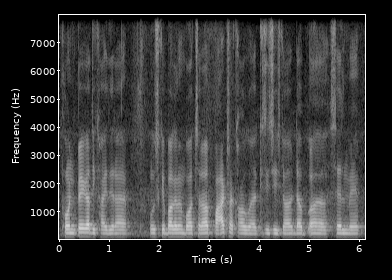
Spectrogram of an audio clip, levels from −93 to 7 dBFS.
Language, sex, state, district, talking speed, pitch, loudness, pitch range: Hindi, male, Jharkhand, Garhwa, 195 wpm, 120 Hz, -20 LUFS, 120-125 Hz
